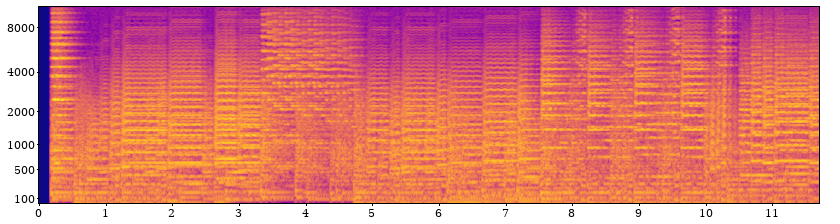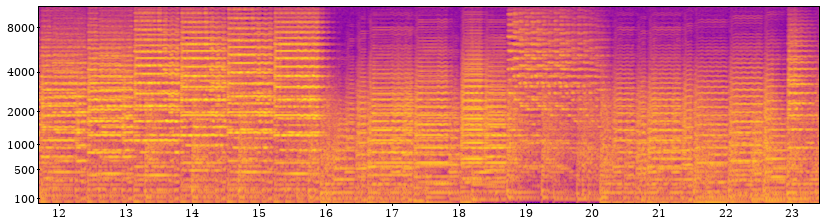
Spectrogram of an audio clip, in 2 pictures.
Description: Boss battle

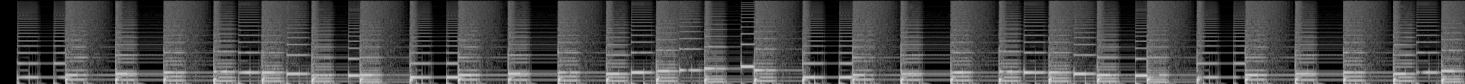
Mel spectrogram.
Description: Victory Fanfare

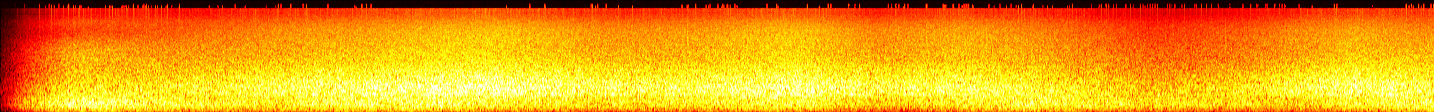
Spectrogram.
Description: Wind

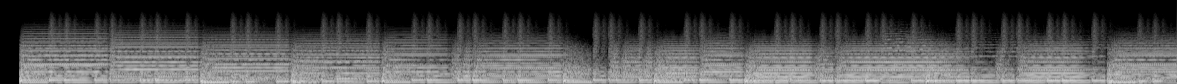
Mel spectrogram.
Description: Victory minor

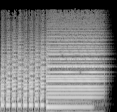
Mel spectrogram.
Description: Level Up

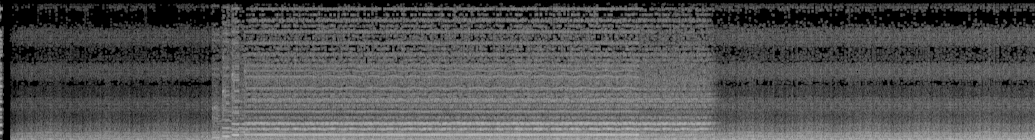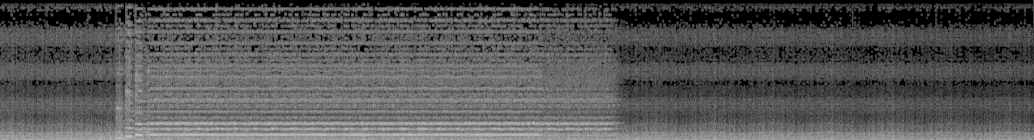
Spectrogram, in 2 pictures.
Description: Wall Stairway

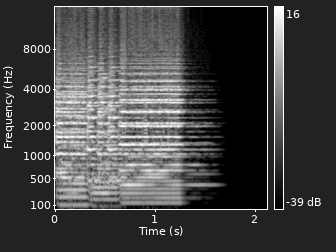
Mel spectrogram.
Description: Level Up

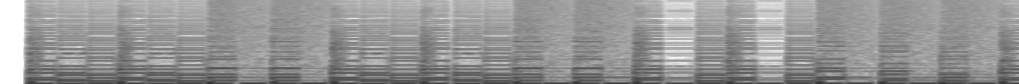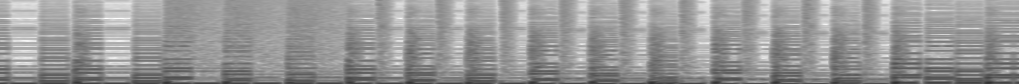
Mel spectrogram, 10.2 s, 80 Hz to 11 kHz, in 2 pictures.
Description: Battle 1 Player

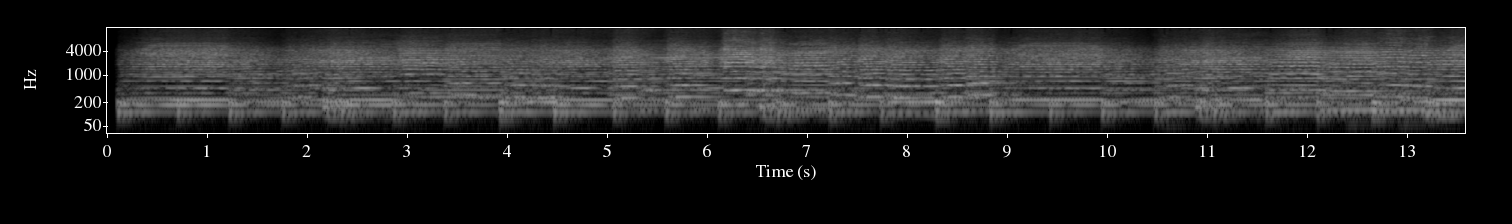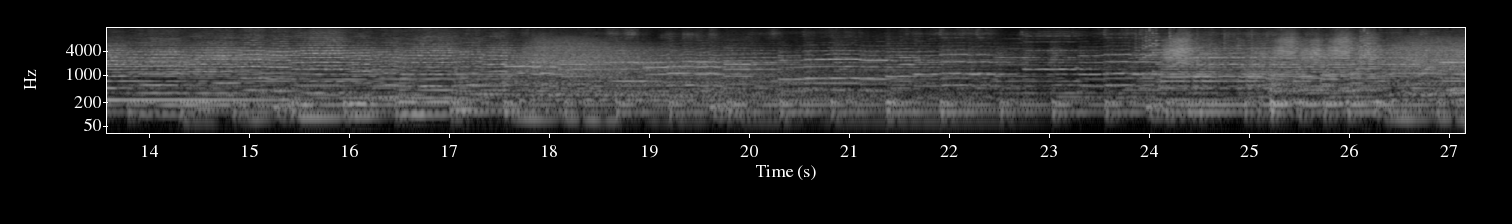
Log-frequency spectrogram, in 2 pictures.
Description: Hymn

